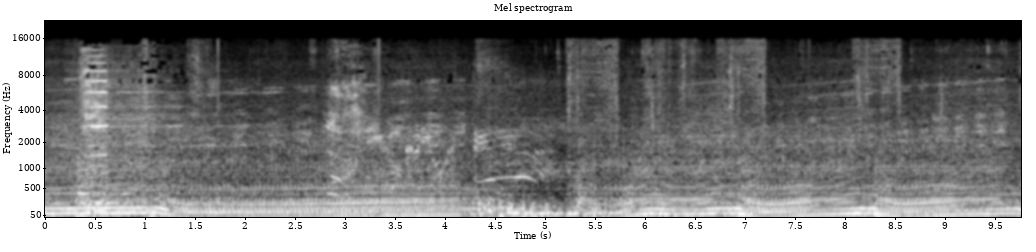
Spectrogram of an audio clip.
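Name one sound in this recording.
A motorcycle engine hums and revs as it rides along.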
